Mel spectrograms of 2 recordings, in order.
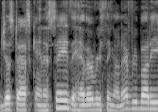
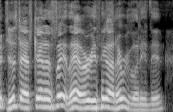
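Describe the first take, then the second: First: Said in the usual way. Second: Higher, louder, through laughter; laughing. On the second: Real, not acted. Repeating a funny comment to viewers, laughing. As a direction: repeat it while cracking up.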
